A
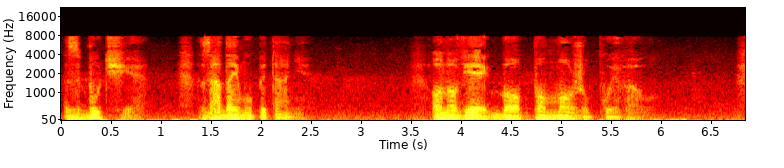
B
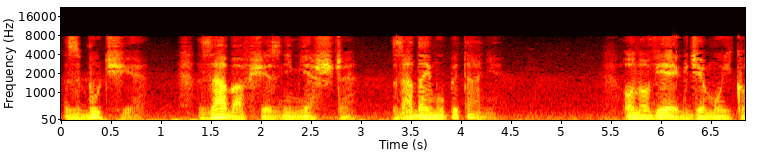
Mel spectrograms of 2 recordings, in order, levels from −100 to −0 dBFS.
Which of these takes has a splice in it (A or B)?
A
